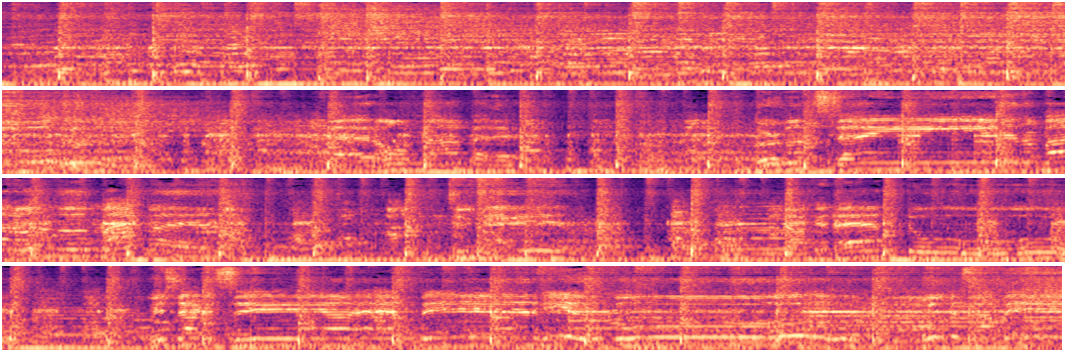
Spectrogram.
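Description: Live band playing: fiddle, electric and acoustic guitars, bass and drum kit, with a steady drum beat.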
